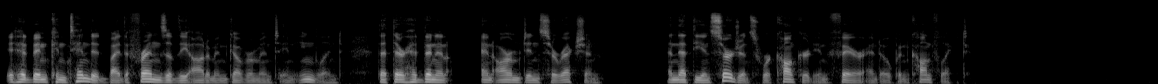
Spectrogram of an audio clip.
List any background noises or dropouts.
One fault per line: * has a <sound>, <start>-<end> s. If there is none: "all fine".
all fine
